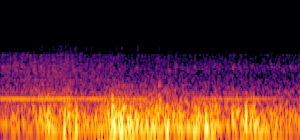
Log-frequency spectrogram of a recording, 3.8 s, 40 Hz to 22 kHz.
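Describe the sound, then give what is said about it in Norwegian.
Very strong wind roars and buffets the microphone in a continuous low rumble during the large fire in Lærdal, Norway, in January 2014, with a faint steady hum underneath and no voices. The gusts surge slightly louder midway through. “Det du hører, er vinden. Det er en enormt sterk vind, og du ser bare at globetene eh, reiser med vinden nedover eh, mot eh, eh, mot nederst på høyre, da.”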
